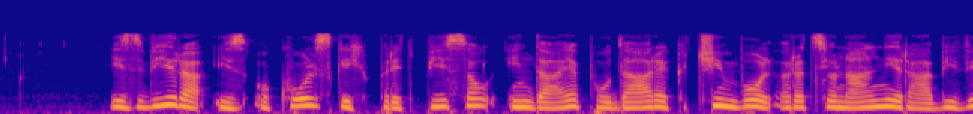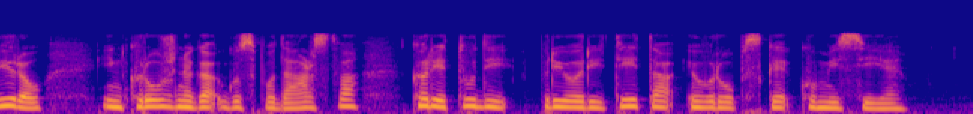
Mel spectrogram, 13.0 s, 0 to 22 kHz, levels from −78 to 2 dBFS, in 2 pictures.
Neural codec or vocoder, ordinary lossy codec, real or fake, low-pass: none; none; real; 7.2 kHz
